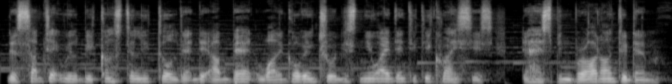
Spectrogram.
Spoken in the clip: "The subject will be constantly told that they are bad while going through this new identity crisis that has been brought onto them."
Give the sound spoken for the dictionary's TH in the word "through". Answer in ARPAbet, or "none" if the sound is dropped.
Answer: T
